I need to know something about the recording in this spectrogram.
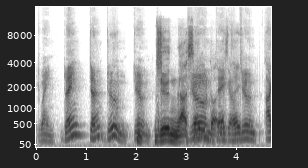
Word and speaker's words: DVNE: one and only dudley tate the drummer from dane dwayne the band the band from the edinburgh and embrace wayne dwayne don't doon june june that's it i got it finally all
